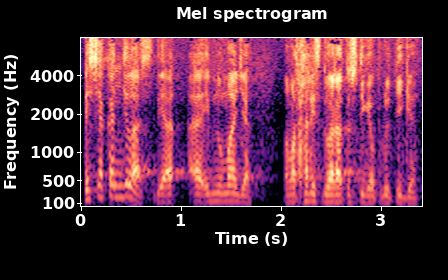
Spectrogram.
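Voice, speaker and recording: A male preacher giving a sermon, lively, dropping to hushed storytelling and rising to loud urging. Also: mid-range voice, very fast, a little hiss or hum. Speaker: ustaz, preacher. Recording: long hall reverb.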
